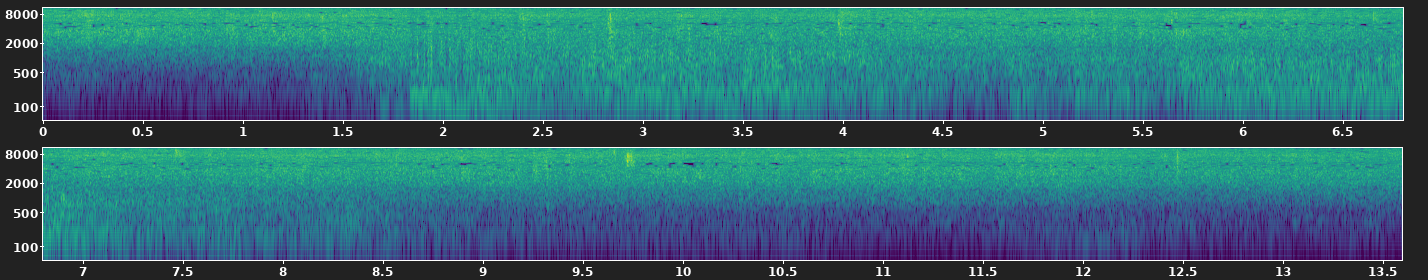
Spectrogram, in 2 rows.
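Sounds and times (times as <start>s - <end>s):
rain: 0.0s - 13.5s
thunder: 1.5s - 9.5s.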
